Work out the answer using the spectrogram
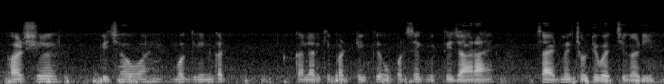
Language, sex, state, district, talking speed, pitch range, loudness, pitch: Hindi, male, Bihar, Lakhisarai, 235 wpm, 105-120 Hz, -25 LUFS, 115 Hz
